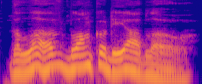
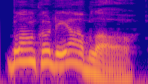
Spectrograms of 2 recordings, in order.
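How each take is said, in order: First: Said in the usual way. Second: A husky, higher cry of recognition. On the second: A narrator's reading. Belding recognising his lost horse, in a husky cry. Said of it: "he cried huskily".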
